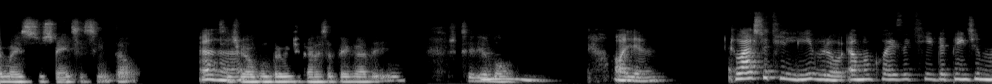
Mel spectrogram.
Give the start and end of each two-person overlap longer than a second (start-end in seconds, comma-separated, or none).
none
